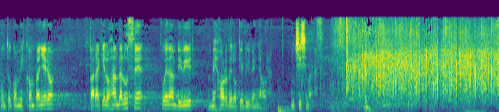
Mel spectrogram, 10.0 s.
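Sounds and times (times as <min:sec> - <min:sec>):
speech: 0:00.0 - 0:07.5
Partido Popular members applauding a speech in parliament: 0:06.8 - 0:09.9.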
